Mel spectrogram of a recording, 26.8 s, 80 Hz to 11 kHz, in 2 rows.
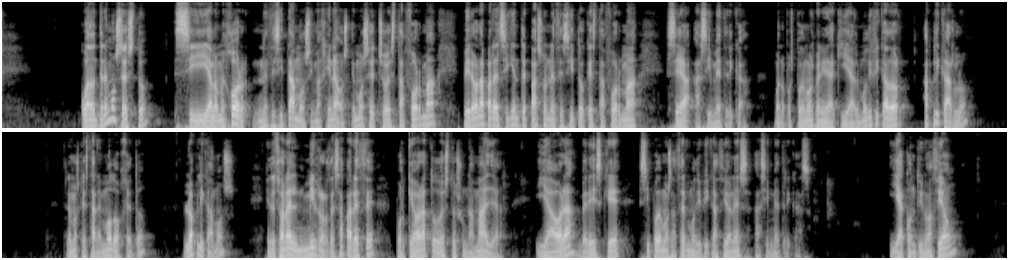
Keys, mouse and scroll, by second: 0.6 click, 4.2 click, 7.7 Tab, 10.9 click, 14.1 click, 17.8 click, 20.1 ctrl+r, 20.9 right click, 21.3 click, 22.3 x, 23.2 click, 23.6 scroll down 1, 24.0 Tab, 26.2 click.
